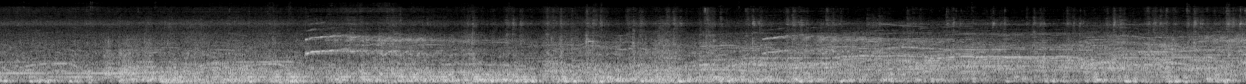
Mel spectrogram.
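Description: A horse whinnies twice, loud and drawn-out, within a dense soundtrack of crowd cheers, shouting and hoofbeats, part of a story light show at Baghe Bahu in Jammu and Kashmir about the Pandavas' Ashvamedha sacrificial horse.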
